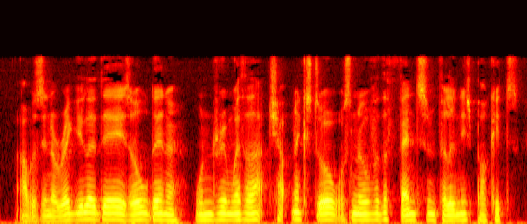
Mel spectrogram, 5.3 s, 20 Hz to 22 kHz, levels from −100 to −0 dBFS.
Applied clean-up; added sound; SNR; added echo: none; none; none; none.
